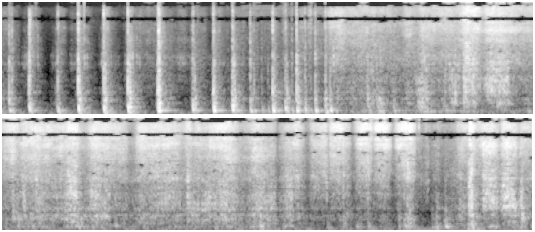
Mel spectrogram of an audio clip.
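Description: Long nails tap quickly on the lid of a black cardboard Converse shoebox, making a fast run of dull, low, woody knocks for about three seconds. The tapping then gives way to a softer, steady scratching and rubbing across the cardboard. At the end, the lid is lifted open.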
